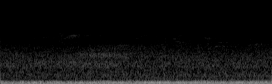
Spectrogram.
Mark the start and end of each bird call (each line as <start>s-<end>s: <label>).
0.0s-2.7s: American Robin (Turdus migratorius)
0.5s-1.1s: Eastern Towhee (Pipilo erythrophthalmus)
